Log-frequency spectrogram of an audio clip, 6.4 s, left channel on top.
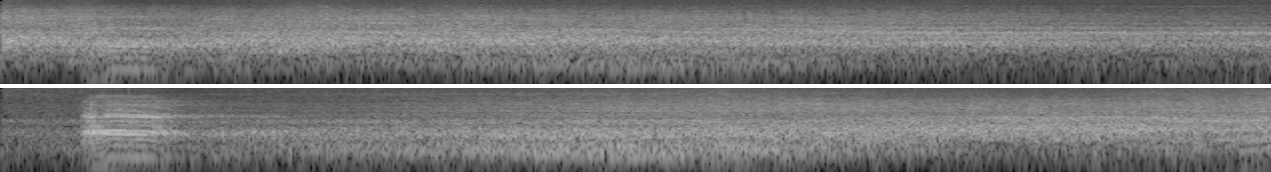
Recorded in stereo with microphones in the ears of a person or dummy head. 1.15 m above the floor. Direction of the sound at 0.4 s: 35° right (ahead or behind).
